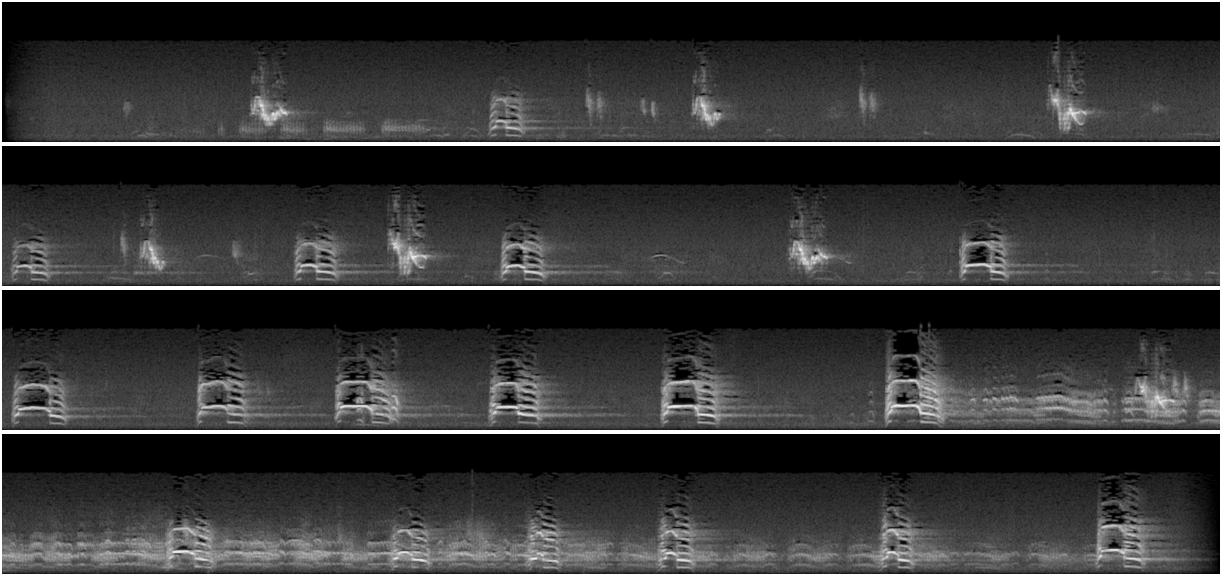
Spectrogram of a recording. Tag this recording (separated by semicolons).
birds; lake; birdsong; bird; nature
